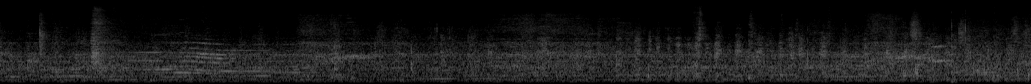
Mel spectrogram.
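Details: Leroy, a pet Kerry Blue Terrier, panting indoors when he wants to play: steady breathy rasping with soft airy pulses throughout, with a faint whimper-like tone and some indistinct background voice.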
